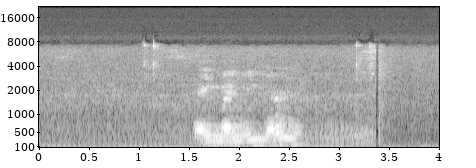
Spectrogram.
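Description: Computer mouse clicks, one about a second in and a couple close together near three seconds, with a short spoken phrase between them.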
